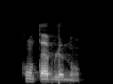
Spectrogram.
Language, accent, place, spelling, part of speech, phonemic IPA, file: French, France, Lyon, comptablement, adverb, /kɔ̃.ta.blə.mɑ̃/, LL-Q150 (fra)-comptablement.wav
- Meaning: accountably, responsibly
